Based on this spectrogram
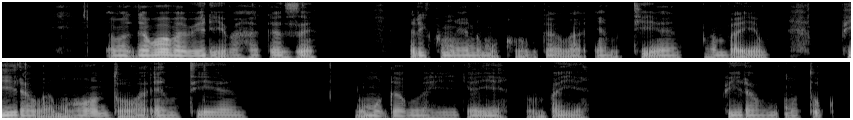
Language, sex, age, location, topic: Kinyarwanda, male, 18-24, Kigali, finance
